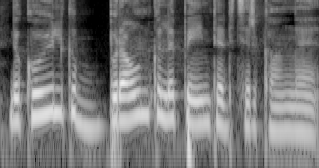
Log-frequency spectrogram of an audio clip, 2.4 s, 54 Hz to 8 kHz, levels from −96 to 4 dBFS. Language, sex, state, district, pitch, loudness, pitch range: Tamil, female, Tamil Nadu, Nilgiris, 215 Hz, -17 LUFS, 180-245 Hz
